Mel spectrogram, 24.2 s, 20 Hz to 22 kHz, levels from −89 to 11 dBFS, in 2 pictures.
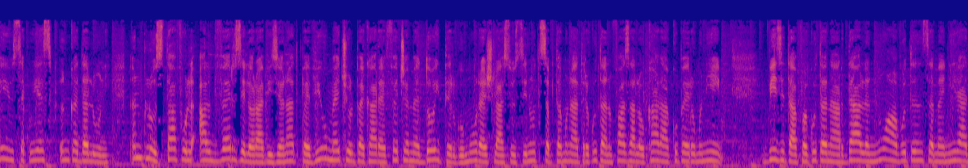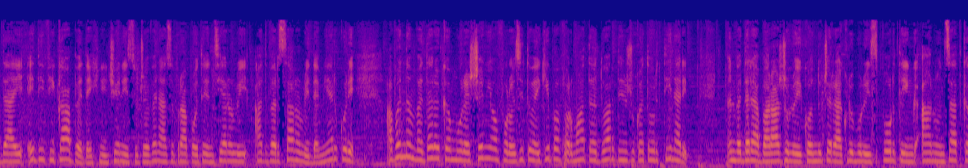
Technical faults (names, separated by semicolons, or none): corrupt frame decoded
